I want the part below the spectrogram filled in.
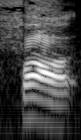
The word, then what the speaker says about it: pho: Pronounced P-H-U-H, not P-H-O, like it's spelled.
